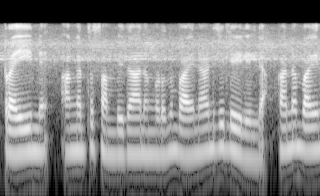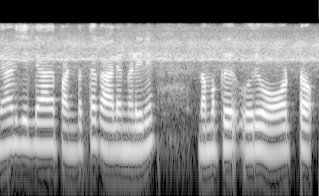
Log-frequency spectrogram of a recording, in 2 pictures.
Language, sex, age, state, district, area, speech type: Malayalam, female, 60+, Kerala, Wayanad, rural, spontaneous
